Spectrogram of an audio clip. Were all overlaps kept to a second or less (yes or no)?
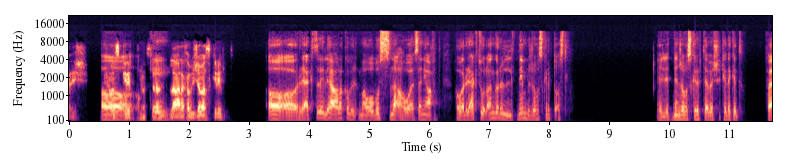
no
